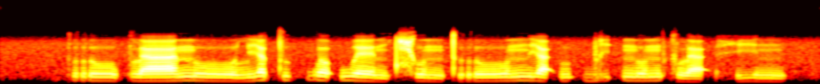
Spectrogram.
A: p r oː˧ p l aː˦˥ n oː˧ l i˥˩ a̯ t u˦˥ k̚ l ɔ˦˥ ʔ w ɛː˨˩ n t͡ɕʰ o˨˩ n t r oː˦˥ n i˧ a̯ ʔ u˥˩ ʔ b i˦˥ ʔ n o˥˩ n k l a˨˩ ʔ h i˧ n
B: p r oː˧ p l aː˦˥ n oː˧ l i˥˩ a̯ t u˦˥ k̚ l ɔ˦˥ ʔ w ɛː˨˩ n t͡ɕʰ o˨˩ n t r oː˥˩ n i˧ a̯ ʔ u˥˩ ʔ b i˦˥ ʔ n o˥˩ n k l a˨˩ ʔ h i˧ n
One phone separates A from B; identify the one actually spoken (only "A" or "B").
A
